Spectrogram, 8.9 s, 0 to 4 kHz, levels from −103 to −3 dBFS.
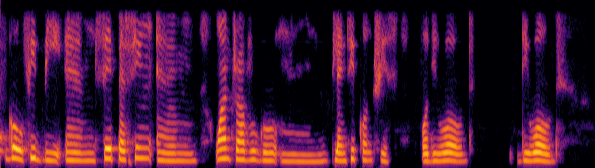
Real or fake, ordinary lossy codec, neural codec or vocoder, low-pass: fake; none; autoencoder, 48 kHz, 128 numbers a frame, DAC-VAE, trained on Japanese speech; 3.6 kHz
